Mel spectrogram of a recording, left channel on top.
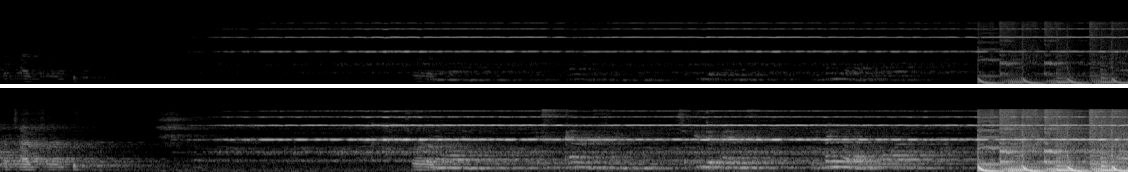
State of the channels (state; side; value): quieter; left; 18.0 dB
